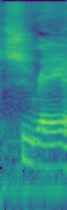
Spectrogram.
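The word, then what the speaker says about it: Sirui: This Surui, I believe is how they pronounce it, S-I-R-U-I, and this is their, I believe it's the AT125.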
